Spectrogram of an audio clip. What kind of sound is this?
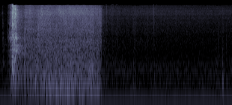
Sound of a matchstick being lighted on fire.
perfect, match, matchstick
